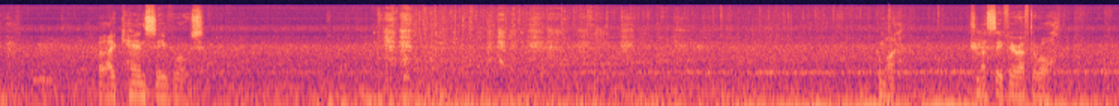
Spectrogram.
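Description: A man speaks in a low, grim voice.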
